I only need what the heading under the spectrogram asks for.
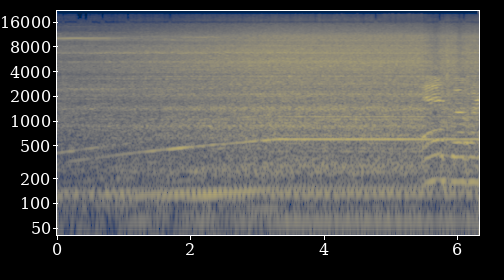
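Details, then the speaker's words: Powermatic 3520B lathe after replacing its failed 15-year-old inverter with a Westinghouse L510-203-H1-U: smooth motor hum climbing steadily as it spins up, then holding even, no rattle or grind, no louder than before; normal running. "rpms it's relatively quiet it's not even louder than it ever was which is a good sign that means things are working right"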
